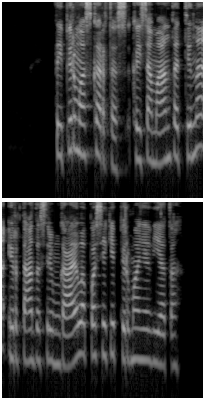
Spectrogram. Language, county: Lithuanian, Šiauliai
